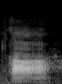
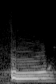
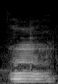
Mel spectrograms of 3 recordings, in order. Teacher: you start in the back of the mouth ah and then ooh you fill the mouth and um closes at the mouth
